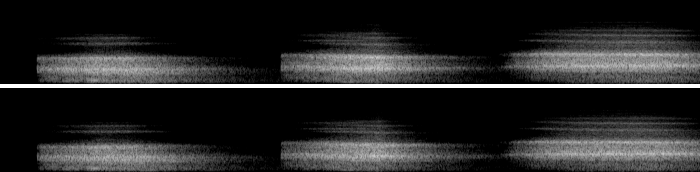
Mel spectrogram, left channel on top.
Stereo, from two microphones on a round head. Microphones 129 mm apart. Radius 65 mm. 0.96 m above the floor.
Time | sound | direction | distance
0.4 | breathing | 70° left (ahead or behind) | 1.8 m
2.8 | breathing | 15° left (ahead or behind) | 0.5 m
